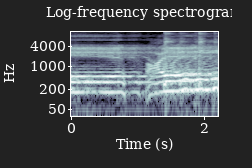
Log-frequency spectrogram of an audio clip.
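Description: Chanting voices holding long notes that slide from one pitch to the next, with a pitch change about a second in.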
